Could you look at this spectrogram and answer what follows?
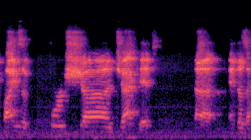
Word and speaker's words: Porsche: You just call a Porsche. Because that's how it's pronounced. I know. And then there's people like, "Yeah, man. I got a Porsche."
